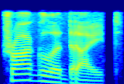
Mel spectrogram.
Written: troglodyte

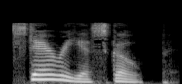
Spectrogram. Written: stereoscope

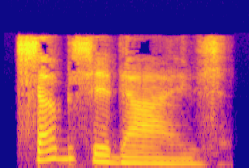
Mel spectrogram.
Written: subsidize

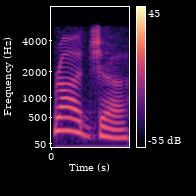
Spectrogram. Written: raja

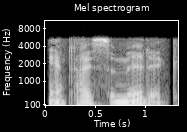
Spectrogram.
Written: anti-Semitic

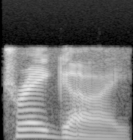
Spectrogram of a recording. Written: tragi

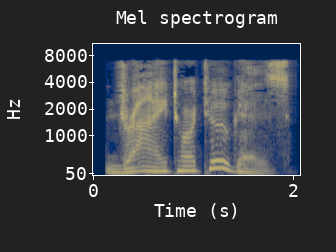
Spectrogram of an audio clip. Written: Dry Tortugas

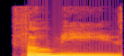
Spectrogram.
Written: fomes

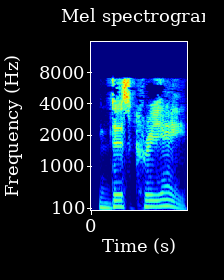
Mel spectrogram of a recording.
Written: discreate

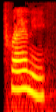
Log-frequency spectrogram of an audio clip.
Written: freni

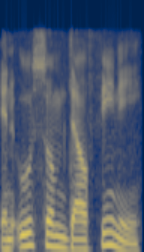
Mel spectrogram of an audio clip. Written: in usum Delphini

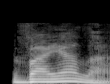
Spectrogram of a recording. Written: viyella

